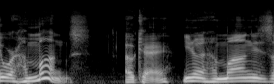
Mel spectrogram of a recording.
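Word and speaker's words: Hmong: hongs okay you know hamong is like this if you saw Grand Torino that movie with Clint Eastwood I think the H is silent I think called yeah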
